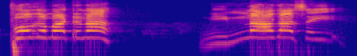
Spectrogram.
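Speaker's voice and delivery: high, loud mock refusal, slowing at the end; hammed-up obstinate shout; stubborn defiance. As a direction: imitate someone daring the other to do their worst. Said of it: "வைராக்கியமா இருப்ப".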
